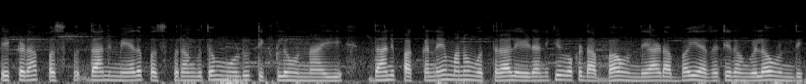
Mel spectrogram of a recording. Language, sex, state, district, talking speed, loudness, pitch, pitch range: Telugu, female, Andhra Pradesh, Srikakulam, 185 wpm, -18 LUFS, 190 Hz, 180-200 Hz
